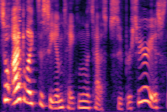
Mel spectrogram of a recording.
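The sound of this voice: A reading voice, unforced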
